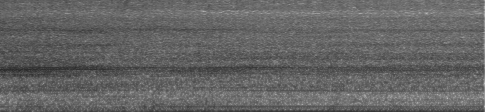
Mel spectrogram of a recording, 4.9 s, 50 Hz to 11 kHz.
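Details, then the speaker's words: BMW E36 with an M52 engine and M54B30 inlet cam, after a crank sensor swap and air-leak fixes: deep, even, smooth six-cylinder idle that revs well. "had to change crank sensor cleaning the outer control about a few air leaks but um running nicely now and it revs well with the m54 cam"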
